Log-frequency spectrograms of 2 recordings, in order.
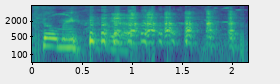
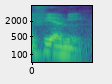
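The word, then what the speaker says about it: Fils-Aimé: don't know how yes it's spelt like fill me it's Reggie fear me I love Reggie I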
